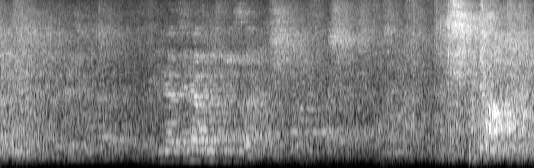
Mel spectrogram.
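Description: Indistinct talk from several people, echoing in a large hall, with a short, louder noise near the end.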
